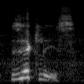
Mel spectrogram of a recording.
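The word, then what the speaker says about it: Szekelys: Szeklis, the S is silent, have a right to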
